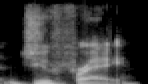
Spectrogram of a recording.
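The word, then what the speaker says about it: Giuffre: uh let's see I I am being told that it's uh JRA I apologize for the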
